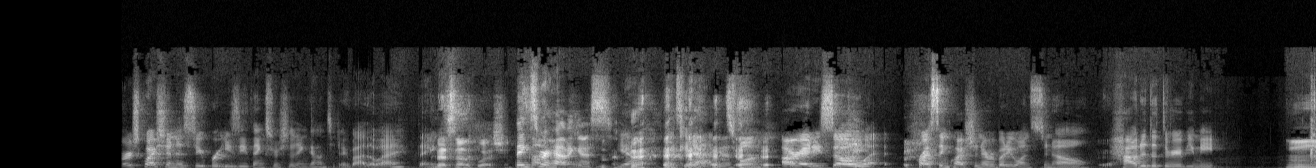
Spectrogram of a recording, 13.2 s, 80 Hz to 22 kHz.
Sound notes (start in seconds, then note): 6.0 laughing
